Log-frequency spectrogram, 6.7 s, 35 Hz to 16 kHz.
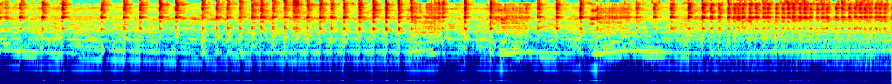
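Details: Restored, rebuilt Yamaha F1ZR two-stroke with standard CDI, pulser and magnet: uneven, sharp popping one to two per second over a strained, wavering buzz. The mechanic judges the ignition timing too far advanced.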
